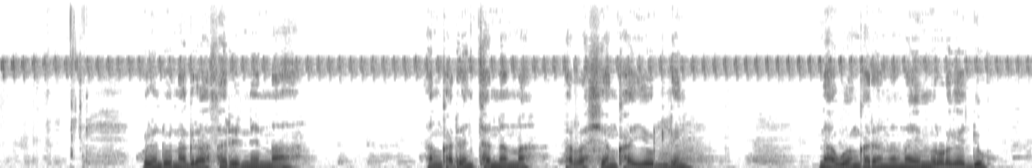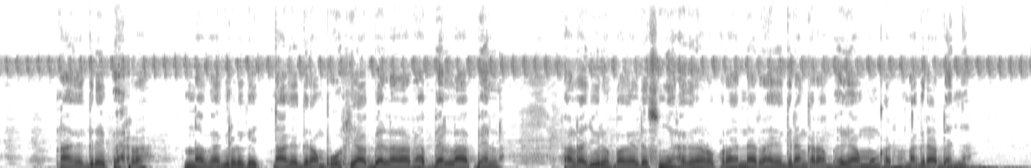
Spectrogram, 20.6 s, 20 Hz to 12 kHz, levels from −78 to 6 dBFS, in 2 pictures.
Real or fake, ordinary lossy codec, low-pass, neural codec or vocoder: real; none; none; none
